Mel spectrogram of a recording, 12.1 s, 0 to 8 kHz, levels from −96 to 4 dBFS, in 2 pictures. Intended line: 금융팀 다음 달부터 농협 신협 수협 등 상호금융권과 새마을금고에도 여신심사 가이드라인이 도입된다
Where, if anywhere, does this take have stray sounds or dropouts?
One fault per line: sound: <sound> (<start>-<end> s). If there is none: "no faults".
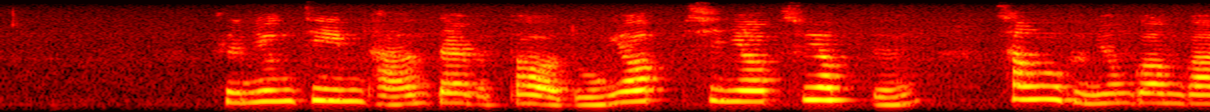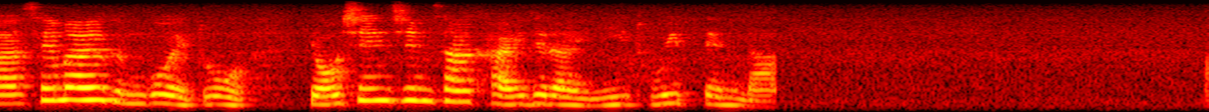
no faults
